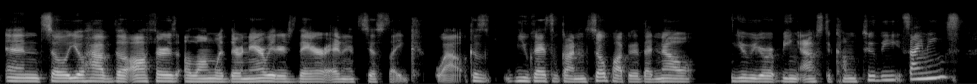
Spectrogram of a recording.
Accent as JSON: {"language": "English", "region": "Florida", "country": "United States", "tie": "born or raised there", "said": "being born and raised here in Florida"}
